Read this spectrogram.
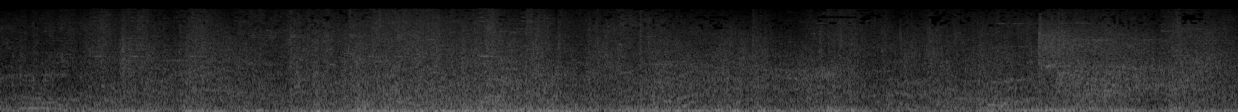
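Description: Magic blasts and explosions crackle and boom in a busy fight.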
